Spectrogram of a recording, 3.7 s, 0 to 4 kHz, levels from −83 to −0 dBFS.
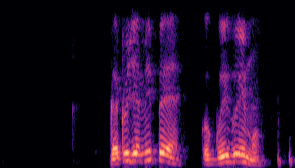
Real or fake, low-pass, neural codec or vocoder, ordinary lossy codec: real; 3.6 kHz; none; Opus, 64 kbps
